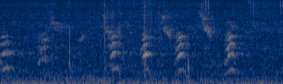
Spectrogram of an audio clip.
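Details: Small puppies playing, giving short, high, squeaky yips and little barks in quick succession, several within a few seconds, over a quiet background with a person's voice nearby.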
